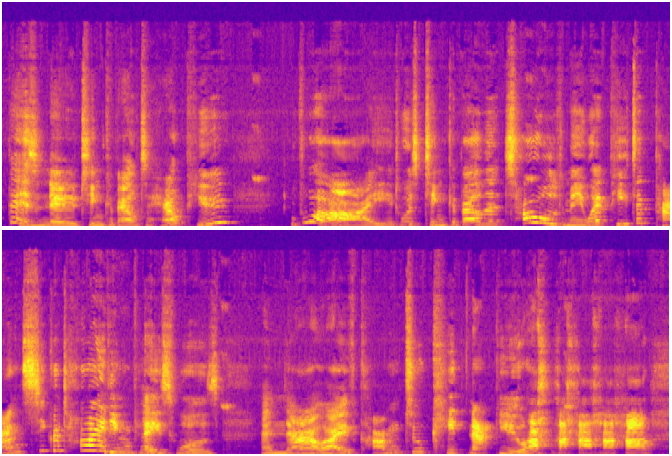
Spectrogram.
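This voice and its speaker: A woman voicing a sly, dastardly pirate captain for a puppet show, with drawn-out wheedling and a theatrical villain's manner. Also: a little high, sing-song, pushed and bright, full character voice. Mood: gloating, menacing.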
